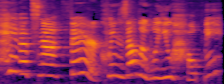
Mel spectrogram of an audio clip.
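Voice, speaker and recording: A woman puts on a squeaky character voice at an extremely high pitch. It moves at a moderate pace with very wide pitch swings. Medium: read story. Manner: blunt, outspoken.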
